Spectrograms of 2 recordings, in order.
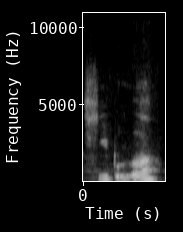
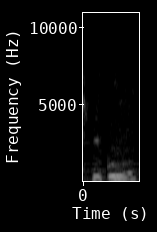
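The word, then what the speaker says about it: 岐伯: Huang Di's teacher's name, Qi Bo. Usually we talk about the Qi, full pronunciation, and the Chinese character is different. Yeah. This one is Qi, second pronunciation, and a different Chinese characters.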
